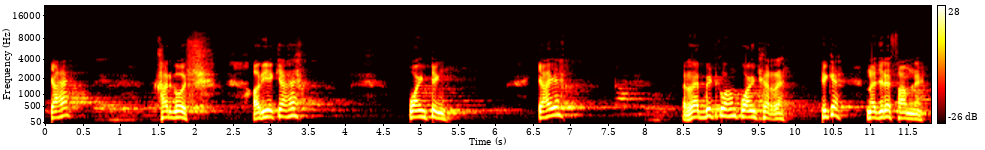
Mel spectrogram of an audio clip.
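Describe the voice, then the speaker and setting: A man's voice: a little high, long reverb tail. A man leading a live brain-exercise class, patiently coaxing and repeating cues. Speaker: exercise instructor.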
